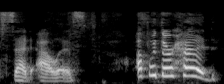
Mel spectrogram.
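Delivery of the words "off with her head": much higher, louder shout; top of her voice. A narrator's reading. The queen ordering Alice's execution, shouting at the top of her voice. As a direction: scream the order at full volume. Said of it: "shouted at the top of her voice".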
